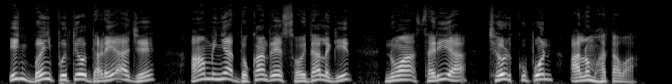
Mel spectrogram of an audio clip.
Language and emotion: Santali, angry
